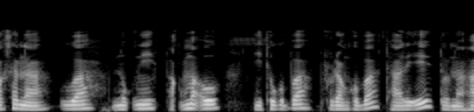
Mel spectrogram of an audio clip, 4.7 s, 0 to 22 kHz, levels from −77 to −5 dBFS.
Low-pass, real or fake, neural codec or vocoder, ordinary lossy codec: 7.2 kHz; real; none; none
